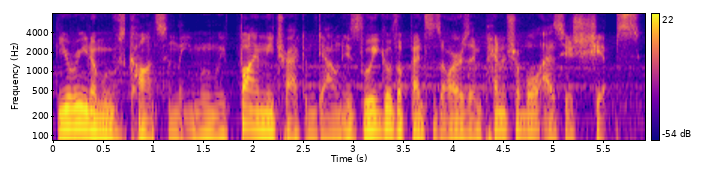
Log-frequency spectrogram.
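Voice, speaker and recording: Man playing deep-voiced stern imperial official. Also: expressive, a little hiss or hum. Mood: stern, resolute. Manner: formal, measured, resolute. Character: stern, authoritative imperial official in space fantasy. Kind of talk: dramatic character speech.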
